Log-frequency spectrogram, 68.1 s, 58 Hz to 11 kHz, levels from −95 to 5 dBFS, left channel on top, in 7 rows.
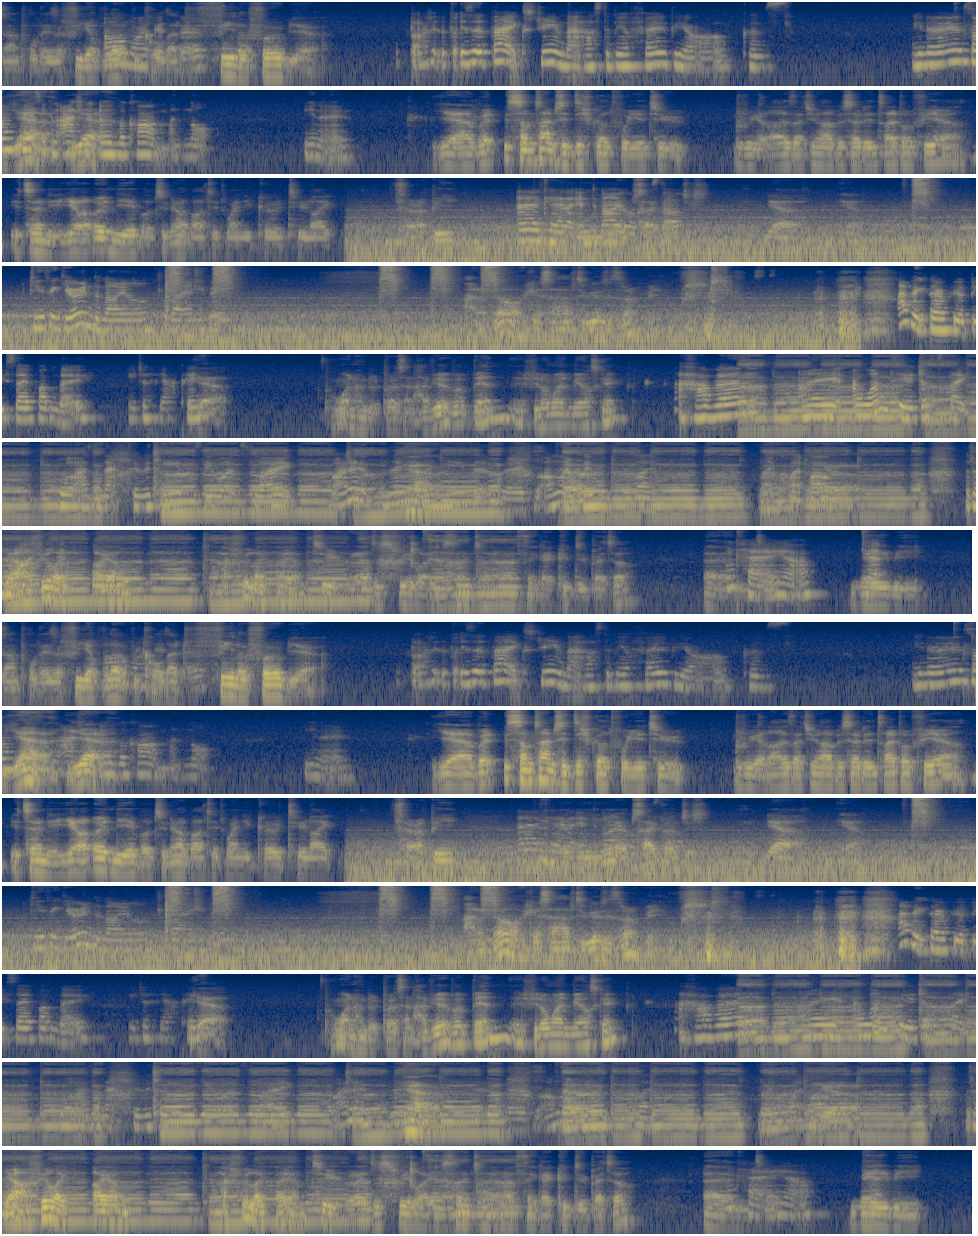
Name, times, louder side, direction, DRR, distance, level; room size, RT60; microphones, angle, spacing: voice 1, 0.0-3.2 9.7-10.9 14.1-16.5 17.1-22.8 23.4-24.0 24.8-26.5 26.9-27.6 27.8-28.1 32.4-33.2 33.8-36.6 37.1-38.2 40.8-41.2 42.2-45.1 52.7-53.2 56.8-57.3 58.5-59.7 60.6-64.7 65.5-65.9 66.9-67.6, right 4 dB, 80° right, 0.5 m, -28 dB
voice 2, 1.0-2.1 4.1-7.7 9.1-11.8 12.8-13.2 24.6-26.3 29.4-31.7 36.2-36.5 38.2-39.9 40.2-41.1 45.7-46.6 46.9-48.7 49.3-51.7 52.0-55.3 56.3-57.1 58.3-59.1 59.4-59.7 65.7-66.7 67.0-67.3, left 6 dB, 60° left, 0.3 m, -31 dB
sound 1, 22.9-37.8, equal, 5° left, 1.0 m, -32 dB
sound 2, 28.5-29.2 30.7-31.8 32.8-34.6, right 1 dB, 25° right, 1.4 m, -32 dB
sound 3, 46.3-63.6, equal, 50° right, 1.4 m, -31 dB
3.3 x 2.2 x 3.2 m
head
